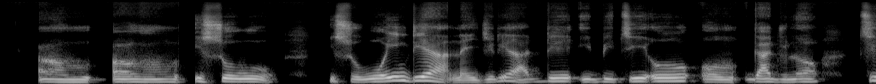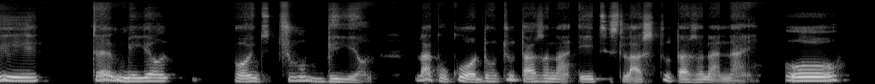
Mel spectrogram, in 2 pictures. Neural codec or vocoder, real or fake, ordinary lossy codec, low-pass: autoencoder, 48 kHz, 32 numbers a frame, DAC-VAE, trained on Japanese speech; fake; none; none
